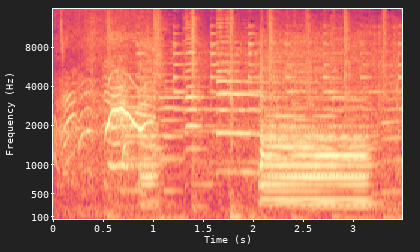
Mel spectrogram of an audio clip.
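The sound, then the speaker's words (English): A small, fully loaded zoo train with a Christmas tree at the back rolls by at the Milwaukee County Zoo with a low rumble, then sounds a loud, steady horn blast lasting about a second. Faint voices can be heard in the background. “Well, looks like they have a full train today at the Milwaukee County Zoo.”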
